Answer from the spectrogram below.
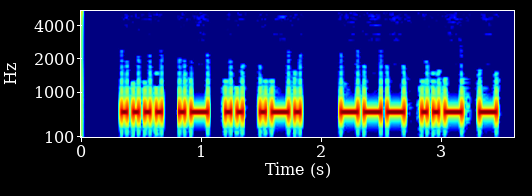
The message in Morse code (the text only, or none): HAIR OUT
